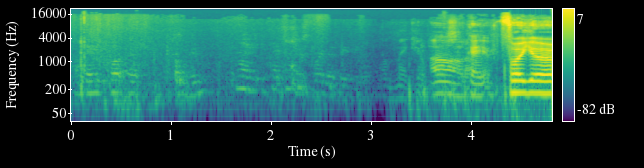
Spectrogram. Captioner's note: people chattering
